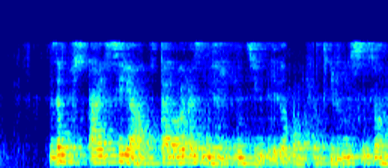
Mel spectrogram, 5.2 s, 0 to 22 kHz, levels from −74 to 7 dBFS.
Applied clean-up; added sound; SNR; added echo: neural separator model SepFormer DNS4.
